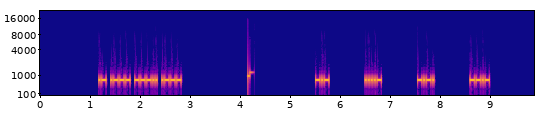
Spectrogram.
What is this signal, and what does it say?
Morse code, heard as a keyed tone, about 43 wpm, spaced as for 17 wpm, 700 Hz. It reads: AJ8J K4CQ
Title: USA Call Signs - 4 Characters - 8x Character Spacing - 40wpm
